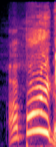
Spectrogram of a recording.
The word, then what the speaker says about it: Arboretum: That word just doesn't seem like it's pronounced there. There's a T there. Arboretum.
